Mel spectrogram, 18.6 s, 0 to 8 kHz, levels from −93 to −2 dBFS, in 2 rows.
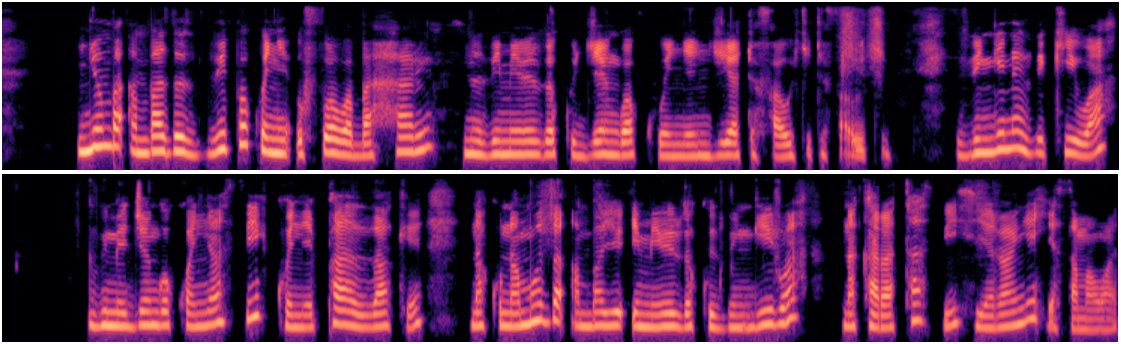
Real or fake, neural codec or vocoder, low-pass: fake; vocoder, 44.1 kHz, 128 mel bands every 512 samples, BigVGAN v2; 7.2 kHz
